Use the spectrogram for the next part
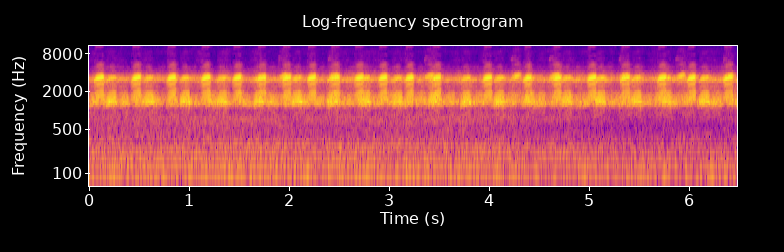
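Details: Frogs in courtship chorus on a May night in a flooded paddy field surrounded by residential streets; a dense, even stream of bright, rhythmic croaking pulses, several each second, with no other clear sounds.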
